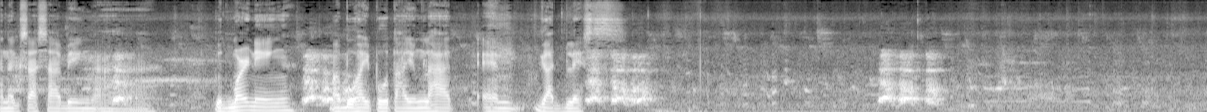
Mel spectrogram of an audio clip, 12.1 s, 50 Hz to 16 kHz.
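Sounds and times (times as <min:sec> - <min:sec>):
chickens clucking: 0:00.0 - 0:12.0.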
